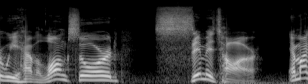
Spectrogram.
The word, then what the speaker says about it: scimitar: uh okay scimitar okay so you don't pronounce the c got it maybe i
